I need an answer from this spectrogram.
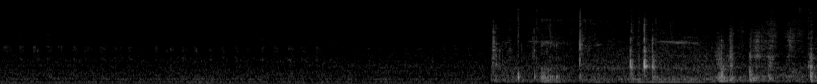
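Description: A dog panting faintly and evenly. About five seconds in the sound changes and gets louder, with sharp knocks and clicks from a goat's hooves on a plywood board.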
